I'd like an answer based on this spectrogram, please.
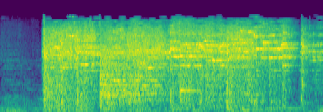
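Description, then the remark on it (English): A window's glass shatters with a sudden loud crash after a brief quiet moment, followed by several seconds of bright tinkling and clinking shards that fade slightly at the end. “Broken windows are a breeze.”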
